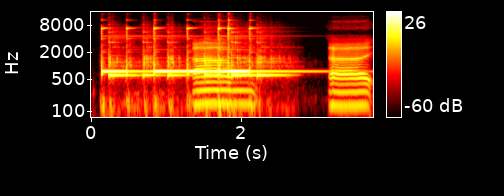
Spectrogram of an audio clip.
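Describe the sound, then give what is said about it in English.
A doorbell rings with a bright, multi-note electronic chime, a quick run of pinging tones swelling into a sustained ringing chord that fades, then one more buzzy tone sounds at the end. “Go and open the door. Go say hi.”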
